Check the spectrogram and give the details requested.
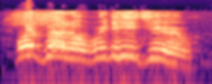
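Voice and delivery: shrill, very high-pitched shouting. A player says what their character yells during the game, yelling. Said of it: "First I would yell".

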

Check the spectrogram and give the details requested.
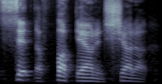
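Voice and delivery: mean, angry delivery after a pause. Retelling the reply to a cheering buddy in the crowd: imitating mean George Carlin. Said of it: "takes a pause and he goes".

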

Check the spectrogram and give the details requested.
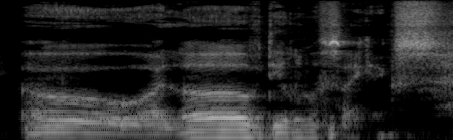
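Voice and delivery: sarcastic, meaning the opposite. Playing a character who answers another character: sarcastic. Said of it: "She says sarcastically".

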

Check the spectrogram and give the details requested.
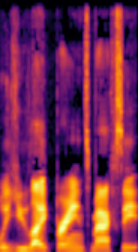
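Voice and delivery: ordinary delivery

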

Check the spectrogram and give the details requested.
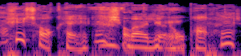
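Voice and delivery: put-on old man voice. Doing an elderly puppet maker character as Adam Sandler: Adam Sandler impression. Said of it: "you do a great Adam Sandler impression".

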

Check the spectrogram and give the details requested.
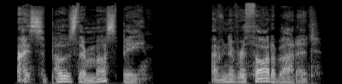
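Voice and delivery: ordinary talk

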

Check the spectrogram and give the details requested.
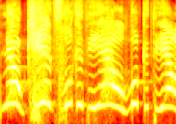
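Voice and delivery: thrilled, very high, loud excited shout. Retelling how Kevin called the kids over to the owl, imitating Kevin's excited loud voice. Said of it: "he's so excited".

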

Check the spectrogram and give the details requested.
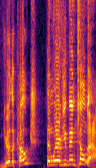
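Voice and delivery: mock, very high, half-irritated, almost annoyed voice. Retelling a rabbi's reply to a coach: imitating an almost annoyed tone. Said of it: "almost annoyed".

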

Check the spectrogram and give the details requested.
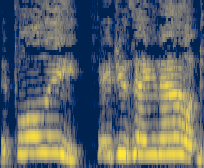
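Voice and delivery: high yell, loud, carrying far.

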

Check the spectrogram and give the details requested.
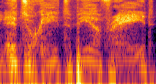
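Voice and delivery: put-on whispering movie voice. Mocking a film trailer line: Robert Downey Junior whisper acting. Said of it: "Robert Downey Junior's whisper acting".

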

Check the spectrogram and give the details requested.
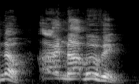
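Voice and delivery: loud, high, fed-up exasperated shouting.

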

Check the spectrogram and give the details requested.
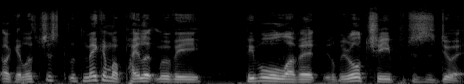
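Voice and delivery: ordinary talk, nothing marked

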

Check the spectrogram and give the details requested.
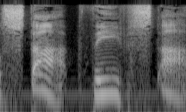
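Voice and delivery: mock, light, mild preacher's yell. Retelling slamming a hand down on the pulpit in church, re-enacting a yell. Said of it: "I slam my hand down on the pulpit and I yell".

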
